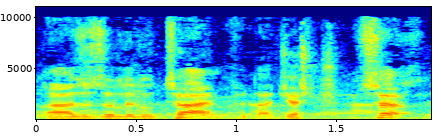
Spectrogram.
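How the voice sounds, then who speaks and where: An actor playing a pompous, exasperated British bank governor in a radio drama, formal and indignant in manner. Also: male voice, a little high, fast talker, a crowd in the background, close to an everyday voice.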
